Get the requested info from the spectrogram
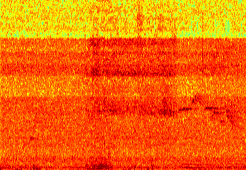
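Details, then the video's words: Fat pug dog asleep and snoring loudly; one rough, rumbling snore swells near the two-second mark over a steady low hum. "น้องหมาปั๊กอ้วนนอนกรนเสียงดังหนักมาก 😴 Snoring"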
